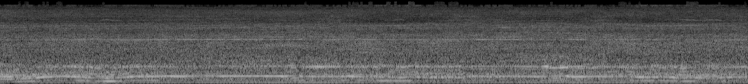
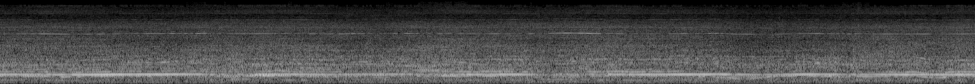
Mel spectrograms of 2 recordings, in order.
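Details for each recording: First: Brand-new Hoover cyclonic vacuum with rewind cord: steady motor roar with a faint wavering squeak; drive belt squealed a little, slight slip, may need changing but shouldn't be too bad. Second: Never-used Bissell CleanView with 8 amp motor, fingertip power switch, genuine Bissell belt: steady fairly high even whine over soft airflow; quiet but whinier than the other CleanView, belt surprisingly not stretched, normal running.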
